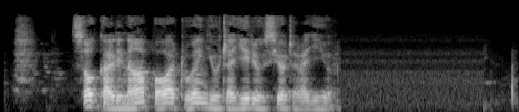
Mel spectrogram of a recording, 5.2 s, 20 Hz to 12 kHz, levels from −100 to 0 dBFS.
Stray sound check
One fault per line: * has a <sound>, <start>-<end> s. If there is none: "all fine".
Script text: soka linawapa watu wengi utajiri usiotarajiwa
all fine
